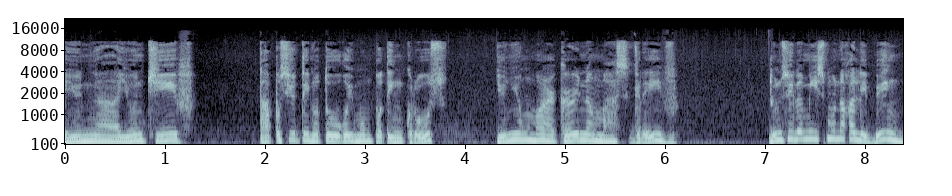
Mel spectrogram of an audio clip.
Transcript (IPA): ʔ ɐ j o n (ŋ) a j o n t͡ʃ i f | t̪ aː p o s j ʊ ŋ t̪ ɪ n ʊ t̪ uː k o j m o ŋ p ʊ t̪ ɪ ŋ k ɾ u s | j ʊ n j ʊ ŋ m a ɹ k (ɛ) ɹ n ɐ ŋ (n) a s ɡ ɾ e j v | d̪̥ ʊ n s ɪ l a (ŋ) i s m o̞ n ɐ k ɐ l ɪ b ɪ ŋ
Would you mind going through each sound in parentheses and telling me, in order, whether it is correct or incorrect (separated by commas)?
correct, correct, incorrect, incorrect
